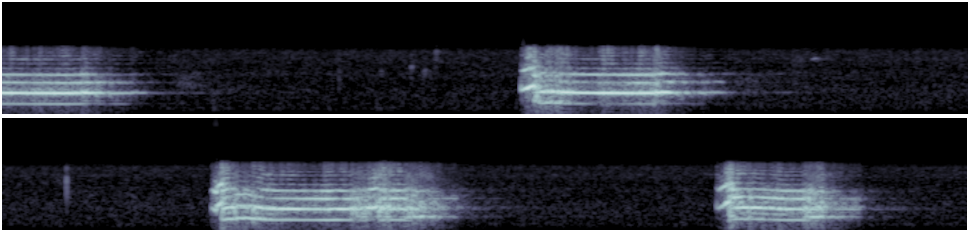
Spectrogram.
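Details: Redbone Coonhound treeing a raccoon up a palm tree, giving four long drawn-out harmonic bays, each roughly a second long and spaced about three seconds apart, with silence between them.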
